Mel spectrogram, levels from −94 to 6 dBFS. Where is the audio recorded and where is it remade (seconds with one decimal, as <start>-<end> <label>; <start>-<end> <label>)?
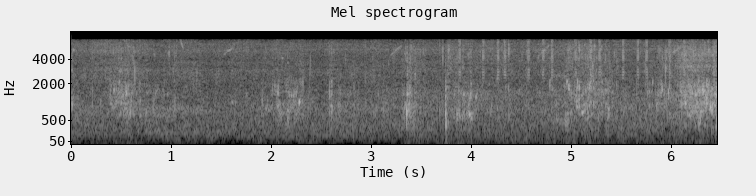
0.0-2.2 remade; 2.2-4.3 recorded; 4.3-5.1 remade; 5.1-5.9 recorded; 5.9-6.5 remade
